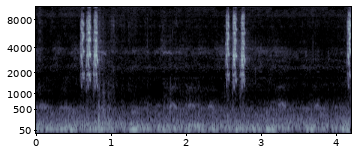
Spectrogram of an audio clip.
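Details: Two tight clusters of rapid, harsh myna notes about two seconds apart, then a final burst, over a low-pitched humming background.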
